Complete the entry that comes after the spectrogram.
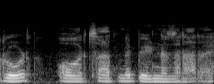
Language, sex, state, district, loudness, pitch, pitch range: Hindi, male, Bihar, Kishanganj, -18 LUFS, 140 Hz, 135-145 Hz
